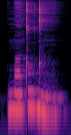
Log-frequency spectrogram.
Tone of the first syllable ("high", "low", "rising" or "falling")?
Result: high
